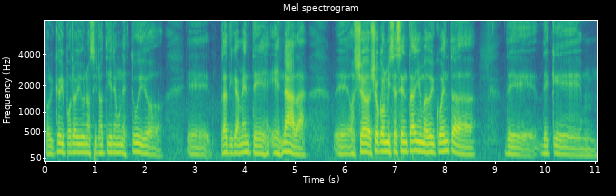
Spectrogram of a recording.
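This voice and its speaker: Here a man speaks very slowly at a medium pitch, with ordinary pitch variation. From Argentina, Rosario area (Santa Fe). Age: 60s. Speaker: war veteran. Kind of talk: testimony. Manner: halting.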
